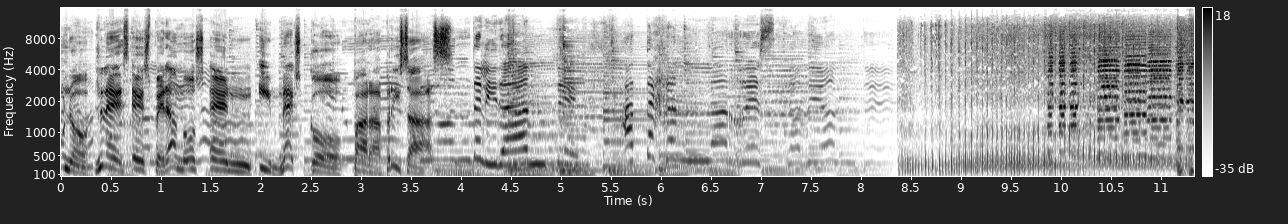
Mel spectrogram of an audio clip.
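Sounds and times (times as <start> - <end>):
speech: 0.0 - 6.3
chainsaw engine snarling and revving: 8.4 - 11.3.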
